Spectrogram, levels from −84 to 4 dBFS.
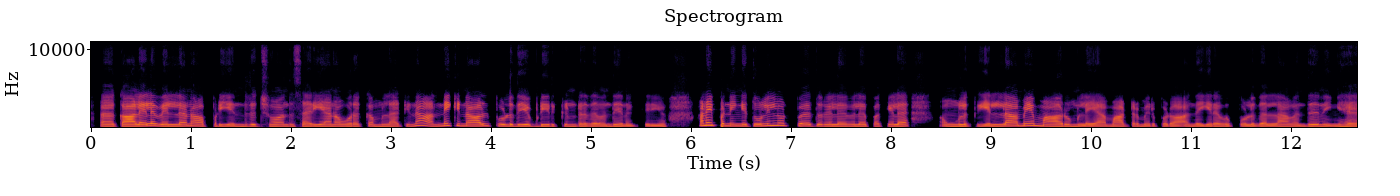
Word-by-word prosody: அ - - +2 0.2
காலைல, 225 +5 +7
வெள்ளன 225 +4 +2
அப்பிடி 190 -2 -5
எழுந்திரிச்சோம், 215 +2 -2
அந்த 200 -2 -6
சரியான 200 +2 +1
உறக்கம் 200 +2 -4
இல்லாட்டின்னா, 200 - -2
அன்னைக்கு 270 +4 0
நாள் 235 +2 +4
பொழுது 225 -1 +1
எப்படி 190 +3 -1
இருக்குன்றத 195 -2 -4
வந்து 195 +2 -2
எனக்கு 160 -1 -7
தெரியும். 160 +5 -4 0.3
ஆனா, 305 - +5
இப்போ 260 -4 -1
நீங்க 240 -1 0
தொழில்நுட்ப 275 -1 +1
துறையில 210 -1 0
வேல 210 +1 -1
பாக்கையில 205 +2 -1 0.5
உங்களுக்கு 200 -2 -1
எல்லாமே 245 +5 +3 0.2
மாறும். 200 -1 +1
இல்லையா? 175 0 0
மாற்றம் 185 0 -3
ஏற்படும். 170 0 -3
அந்த 180 0 -3
இரவு 190 0 -2
பொழுதெல்லாம் 180 +1 -1
வந்து, 180 +4 -2
நீங்க 180 +2 -3
200 Hz, 165 wpm, -22 LUFS, 185-225 Hz, 0.5 s, காலைல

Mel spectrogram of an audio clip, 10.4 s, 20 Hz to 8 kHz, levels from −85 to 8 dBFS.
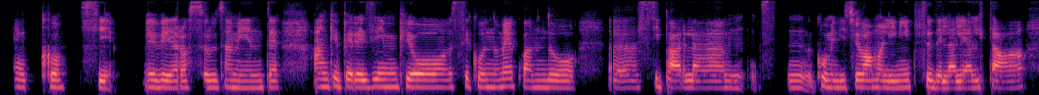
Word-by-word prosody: Ecco, 185 0 -1
sì, 175 - 0 0.4
è 185 0 +2
vero, 175 -1 +3
assolutamente. 175 -1 -2 0.3
Anche 195 +1 +1
per 190 0 +3
esempio, 185 0 +4
secondo 185 0 -4
me, 200 +2 0
quando, 180 -2 -1 0.3
ehm, 170 +1 -6
si 180 +3 -6
parla, 170 -1 +2
n 170 -1 -8
s - - -5
mhmm, 175 0 -5
come 185 - 0
dicevamo 180 0 +3
all'inizio 175 +1 -1
della 165 -1 +3
lealtà, 170 +1 +1
180 Hz, 125 wpm, -23 LUFS, 175-185 Hz, 0.4 s, esempio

